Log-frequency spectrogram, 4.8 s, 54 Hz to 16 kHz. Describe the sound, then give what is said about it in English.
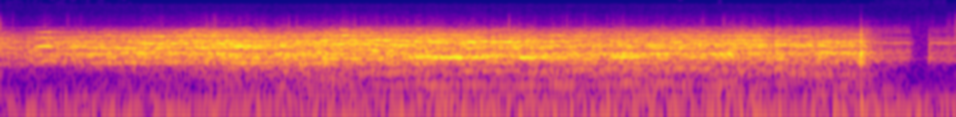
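A large crowd of thousands of people in Times Square, waiting to usher in the new year three hours away, gives a steady roar of many overlapping voices, thick and unbroken for several seconds, with a muffled, old-broadcast tone, cutting off abruptly near the end. “Broadcasting from the heart of Times Square, surrounded by thousands of persons waiting to usher in the new year just 3 short hours away. Listen to that crowd.”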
